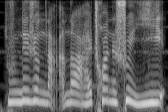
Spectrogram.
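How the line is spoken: Heartbroken sobbing. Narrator (Chinese): 他闺女这个时候就已经哭得撕心裂肺了，说

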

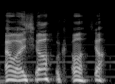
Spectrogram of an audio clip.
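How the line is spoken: Laughing. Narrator (Chinese): 我马上就笑着说道

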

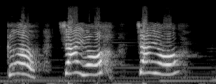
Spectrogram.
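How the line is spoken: Loud. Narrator (Chinese): 纪晓鱼大声的说

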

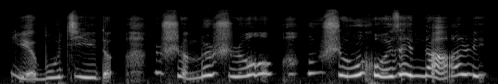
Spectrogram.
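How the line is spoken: Choked up. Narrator (Chinese): 他哽咽着说

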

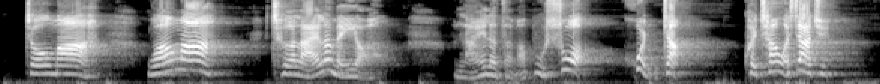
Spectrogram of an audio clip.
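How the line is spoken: Shouting. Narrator (Chinese): 他就喊

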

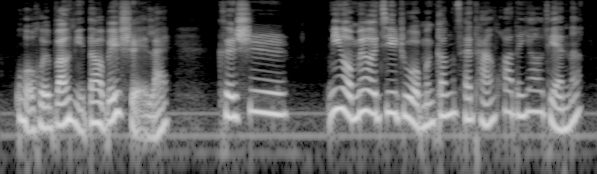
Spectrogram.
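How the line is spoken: Smiling. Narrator (Chinese): 妈妈笑着说

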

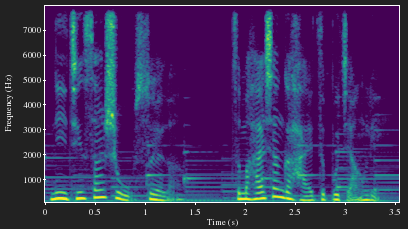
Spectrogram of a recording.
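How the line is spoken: Calm, detached. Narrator (Chinese): 老周淡淡的说

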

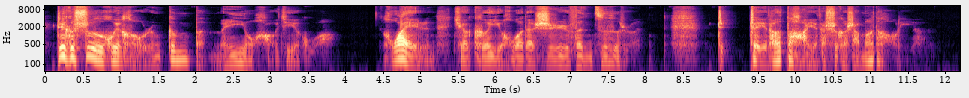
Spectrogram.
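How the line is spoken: Lamenting. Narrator (Chinese): 感叹道

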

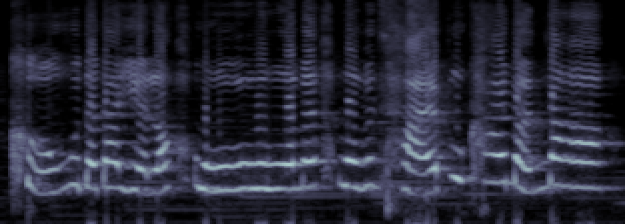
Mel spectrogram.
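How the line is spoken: Shouting from inside. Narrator (Chinese): 小猪在里面喊道

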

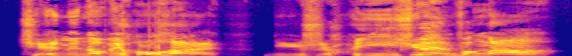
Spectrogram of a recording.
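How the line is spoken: Loud shout. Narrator (Chinese): 他大声叫道

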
